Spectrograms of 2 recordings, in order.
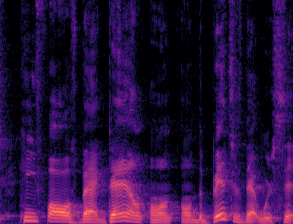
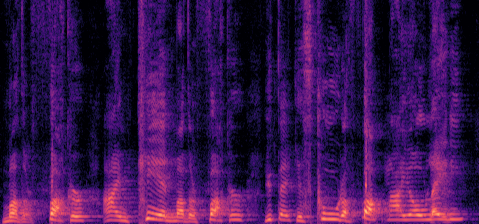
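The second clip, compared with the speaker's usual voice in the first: loud, high-pitched furious challenge; acted angry yelling; angry confrontation; 11 semitones higher, 8 dB louder than usual. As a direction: shout it like a jealous man squaring up.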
